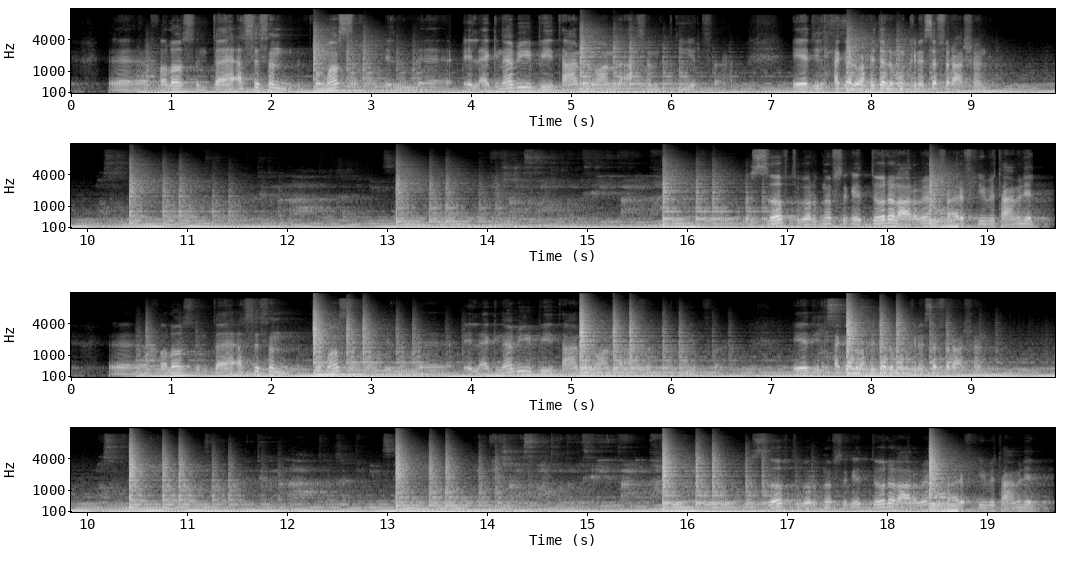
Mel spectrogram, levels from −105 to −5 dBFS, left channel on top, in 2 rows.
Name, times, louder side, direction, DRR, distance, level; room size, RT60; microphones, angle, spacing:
voice 1, 0.4-2.8 3.1-6.6 7.2-9.2 16.6-19.5, left 2 dB, 50° left, 14 dB, 0.9 m, -30 dB
sound 1, 0.6-18.7, right 3 dB, 85° right, 0.8 m, -26 dB
voice 2, 7.4-8.4 10.1-13.4 13.8-16.7, equal, 35° right, -1 dB, 5.7 m, -43 dB
25.0 x 21.5 x 7.3 m, 1.2 s
head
